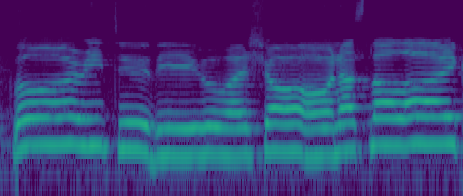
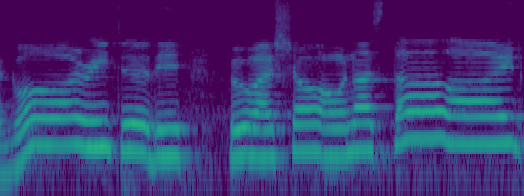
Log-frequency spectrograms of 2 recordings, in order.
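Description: First: Slow sung line leaning on "light"; right emphasis chant. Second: Slow sung line with "light" not stressed; wrong emphasis chant. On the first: Teacher showing students the correct chant emphasis. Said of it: "We would wanna say". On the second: Teacher showing students a badly stressed chant. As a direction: chant it with the weight in the wrong place. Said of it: "we wouldn't wanna sing like". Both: Shown as a demonstration.

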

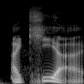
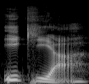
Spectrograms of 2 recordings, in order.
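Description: First: "ikea" starting with an "eye" sound; American pronunciation of ikea. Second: "ikea" begun with "ee", slightly off; attempted Swedish pronunciation of ikea. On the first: Host giving the familiar but improper version, ikea as eye-KEE-uh. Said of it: "It's not actually pronounced that way". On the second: Host copying the husband's Swedish ikea, "ee" first but imperfect. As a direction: try "ikea" as ee-KEE-ah. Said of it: "I still didn't say it right". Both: Shown as a demonstration.

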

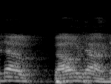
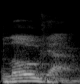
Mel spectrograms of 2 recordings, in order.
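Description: First: "bow" said with a clear b and no l, slow and loud; "bow down" spoken slowly, like "bough"; bow down said right. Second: "Blow" said with an l after the b, loud; "Blow down", the way the devotees misheard it. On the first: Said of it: "And they said". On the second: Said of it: "They thought he said". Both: Retold or imitated.

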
